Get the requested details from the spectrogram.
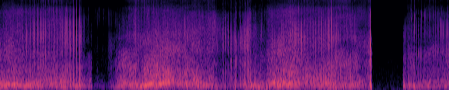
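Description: A small earphone microphone wrapped in a fabric/plastic adhesive bandage and lying on a table is brushed back and forth with a pink plastic mascara spoolie held by a hand with long red nails. The result is a dense, close, scratchy rustling with a muffled low-mid body, briefly dipping near one second. A sharp click just before four seconds is followed by a moment of near silence before the brushing resumes.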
